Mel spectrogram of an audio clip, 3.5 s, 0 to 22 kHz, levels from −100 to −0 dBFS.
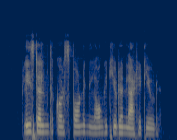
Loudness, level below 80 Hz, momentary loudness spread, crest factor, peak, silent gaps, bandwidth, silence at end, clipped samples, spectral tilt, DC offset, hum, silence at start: -45 LUFS; -74 dBFS; 11 LU; 22 dB; -24 dBFS; none; 9.2 kHz; 0.4 s; under 0.1%; -4.5 dB/octave; under 0.1%; none; 0.5 s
